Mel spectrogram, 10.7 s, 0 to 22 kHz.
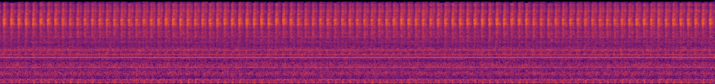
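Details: Servis (Eudora) 386 compact 3kg washing machine trying to spin after the main wash: rapid uneven thumping about three beats a second over a steady motor hum; the load is unbalanced, so spin was slow to start and short.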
